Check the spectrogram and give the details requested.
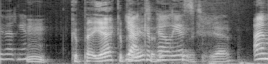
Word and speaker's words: Coppelius: Coppelius.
